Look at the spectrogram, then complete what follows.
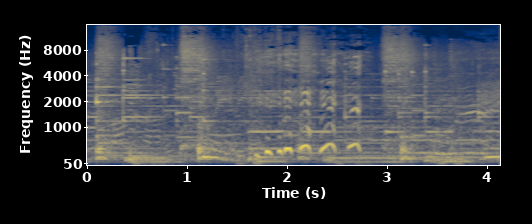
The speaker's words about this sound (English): This is the chime you hear when Paul Pate loses his phone.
